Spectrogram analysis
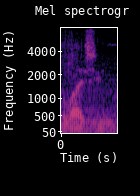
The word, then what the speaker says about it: Elysium: Pronounced Elysium.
